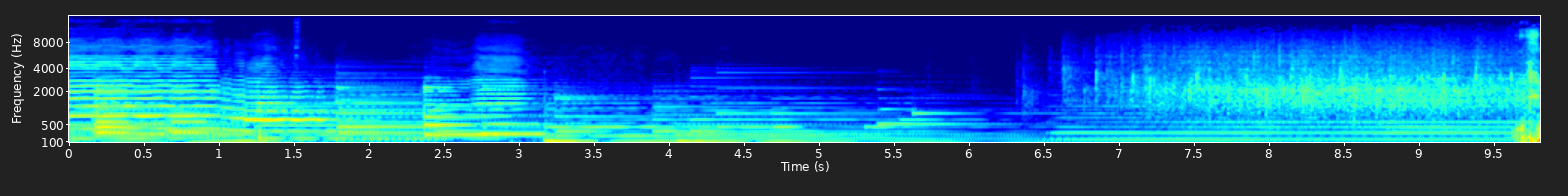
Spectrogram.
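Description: A song with sustained instrumental notes winds down, then audience applause swells in as a steady, dense wash of clapping over the fading final chord, continuing to the end.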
